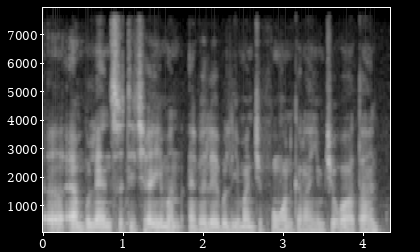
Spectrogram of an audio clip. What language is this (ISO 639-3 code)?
kas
